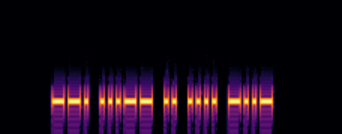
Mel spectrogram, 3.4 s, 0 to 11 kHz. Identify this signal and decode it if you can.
Morse code, heard as a keyed tone, about 32 wpm, 700 Hz. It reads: G3IHX
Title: DXCC-100 Call Signs - 5 Characters - 30wpm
